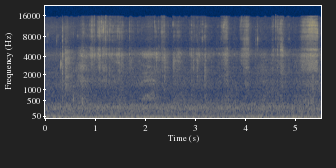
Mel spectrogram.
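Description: Close-up chewing of battered fried fish dipped in tartar sauce: soft wet mouth sounds with scattered crisp crunches of the batter, the sharpest one near the end.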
